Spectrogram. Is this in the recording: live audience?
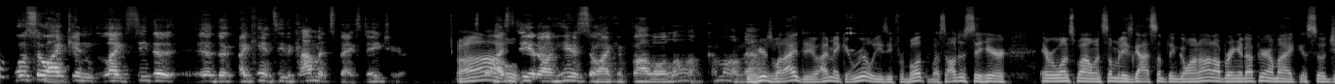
no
